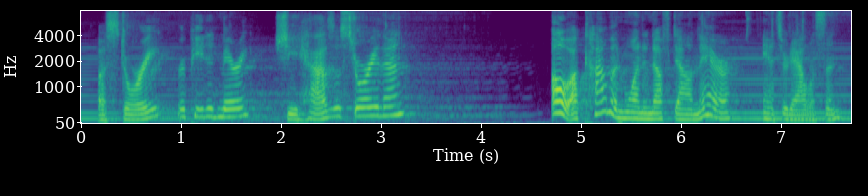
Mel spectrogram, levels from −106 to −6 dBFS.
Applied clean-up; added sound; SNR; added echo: none; Bowed string instrument; 17 dB; reverberation time 2.0 s.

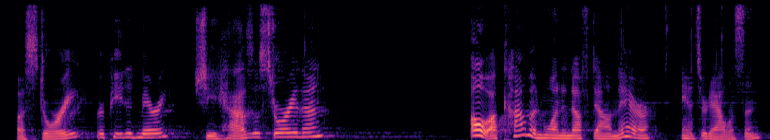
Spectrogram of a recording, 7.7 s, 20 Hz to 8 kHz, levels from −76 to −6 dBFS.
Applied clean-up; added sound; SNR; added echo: neural separator model SepFormer DNS4.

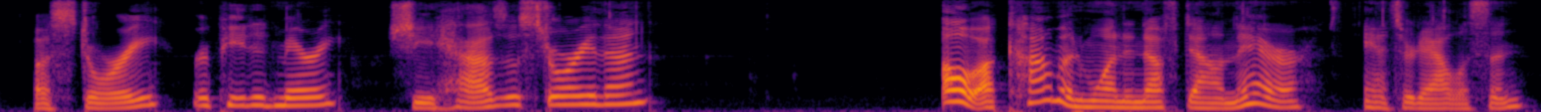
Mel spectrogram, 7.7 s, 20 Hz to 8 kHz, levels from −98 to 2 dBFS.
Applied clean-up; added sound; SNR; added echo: none; none; none; none.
